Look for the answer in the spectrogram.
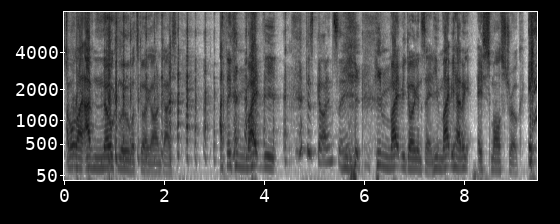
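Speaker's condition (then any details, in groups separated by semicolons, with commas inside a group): No condition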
